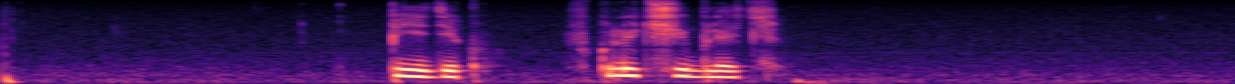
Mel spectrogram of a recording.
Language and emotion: Russian, angry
